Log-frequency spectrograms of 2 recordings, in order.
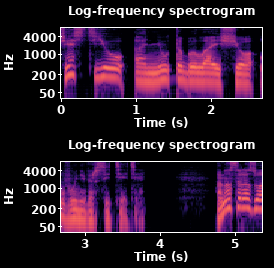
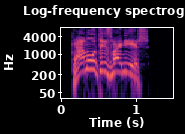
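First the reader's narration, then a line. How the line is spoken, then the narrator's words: Shouting in unison. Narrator (Russian): закричали в один голос Фикус и Валентин и Вениамин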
